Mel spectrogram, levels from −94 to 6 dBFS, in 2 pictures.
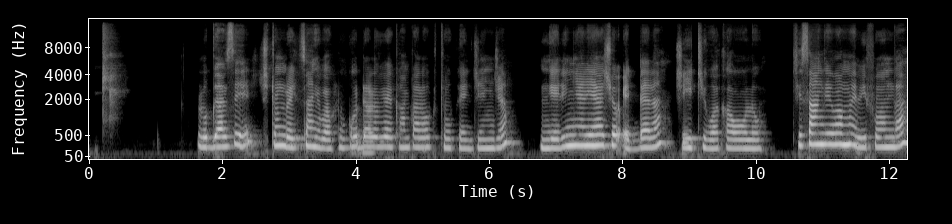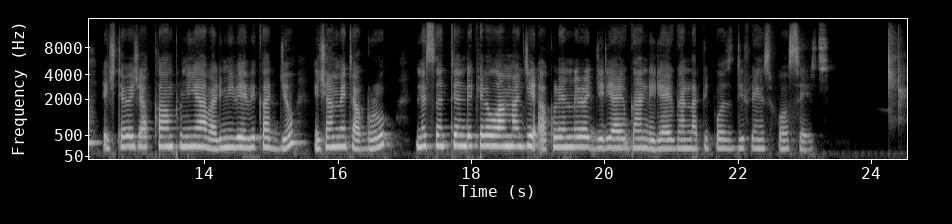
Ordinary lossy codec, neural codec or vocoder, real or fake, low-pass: none; codec, 44.1 kHz, 2.6 kbps, SNAC; fake; 14.4 kHz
